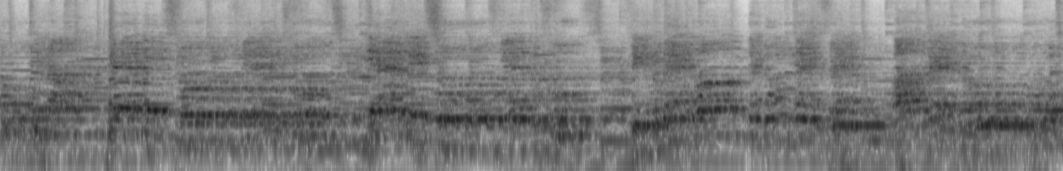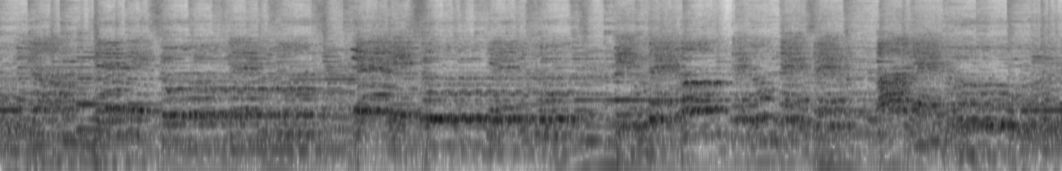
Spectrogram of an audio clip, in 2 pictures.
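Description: Congregation singing a Romanian Christmas hymn together, many mostly women's voices in unison, continuous and steady, with an alleluia refrain.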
